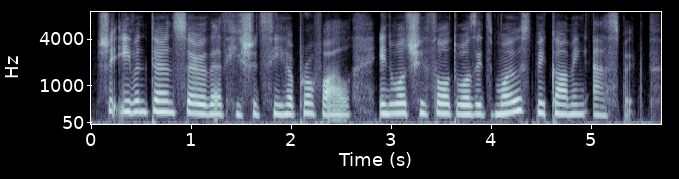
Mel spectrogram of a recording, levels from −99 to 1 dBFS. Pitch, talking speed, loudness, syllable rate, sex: 215 Hz, 200 wpm, -18 LUFS, 5.0 syllables/s, female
